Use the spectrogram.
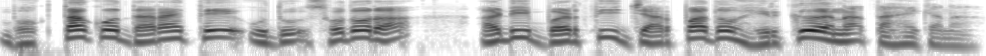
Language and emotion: Santali, disgusted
